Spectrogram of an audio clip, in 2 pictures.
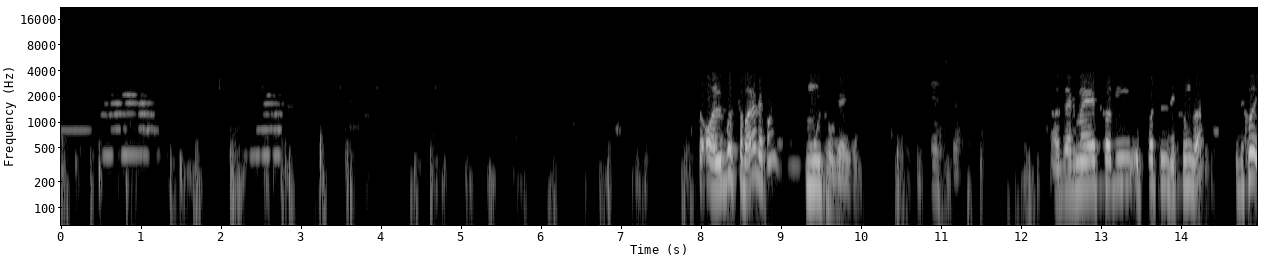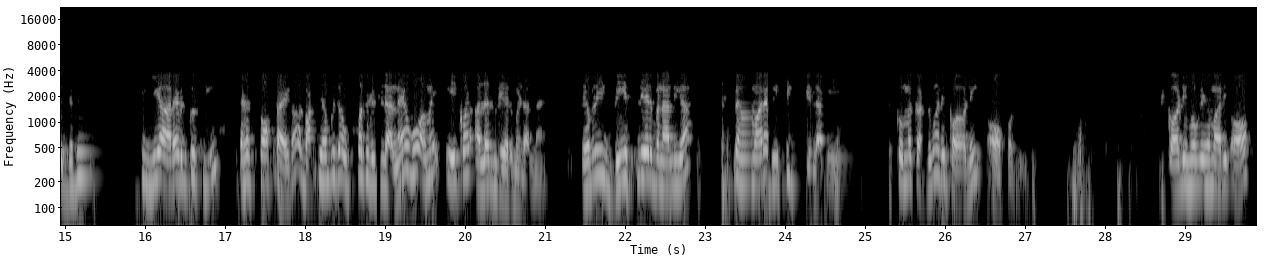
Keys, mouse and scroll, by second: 0.7 click, 1.7 alt+click, 2.9 alt+click, 3.7 click, 5.3 click, 5.7 alt+click, 5.8 alt+click, 6.7 click, 7.7 right click, 9.7 alt+click, 10.9 alt+click, 11.8 right click, 12.8 alt+click, 14.1 shift+click, 14.8 right click, 18.7 right click, 19.9 right click, 21.7 shift+click, 24.7 alt+click, 25.7 click.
